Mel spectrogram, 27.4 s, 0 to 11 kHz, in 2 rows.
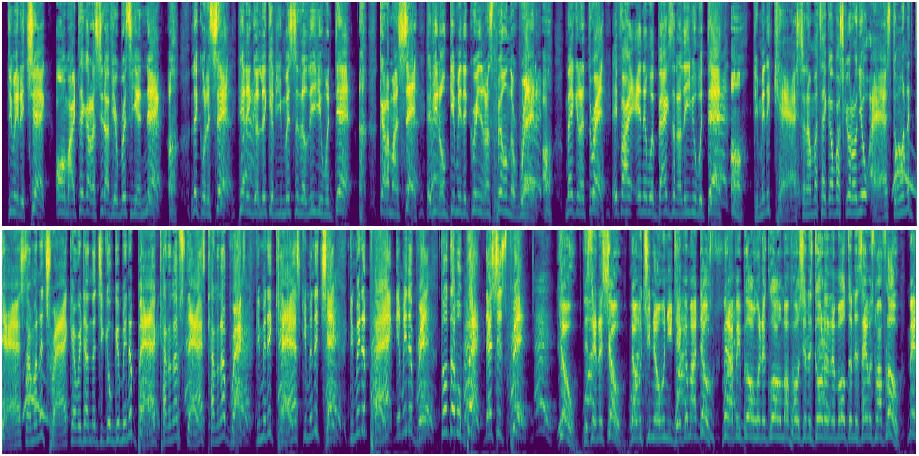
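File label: hip hop 172 Bbm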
